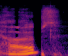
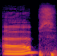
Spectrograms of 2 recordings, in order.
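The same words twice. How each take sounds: First: The word starts with a pronounced H. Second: The word starts with a silent H. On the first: This is the British way of saying it. "We say herbs. There's a fucking H in it" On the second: This is the American way of saying it. "Americans say herbs"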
